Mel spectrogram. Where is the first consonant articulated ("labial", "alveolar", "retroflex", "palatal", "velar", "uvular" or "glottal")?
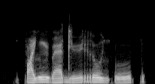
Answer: labial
